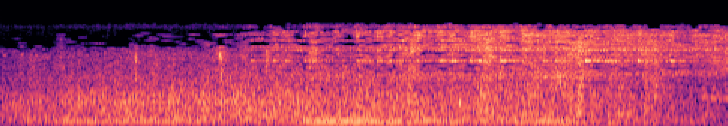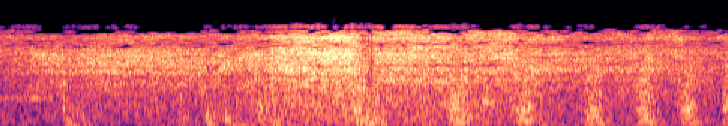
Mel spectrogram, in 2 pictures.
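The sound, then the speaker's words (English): A steam train pulls in at a station, loud hissing steam giving way to a rhythmic clatter of wheels over rail joints that thumps along, with no voices. “Passengers on that train, I see.”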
